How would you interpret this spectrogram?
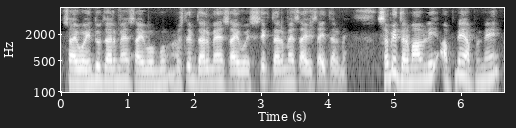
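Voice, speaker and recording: High-voiced male politician, emphatic. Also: creaky, a little mellow. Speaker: politician, government minister. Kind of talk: public statement to press.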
